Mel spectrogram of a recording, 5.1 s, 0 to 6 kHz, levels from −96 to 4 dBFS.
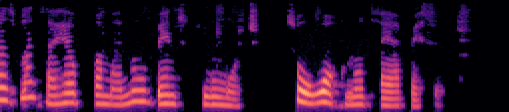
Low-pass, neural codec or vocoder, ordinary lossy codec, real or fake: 5.4 kHz; none; none; real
